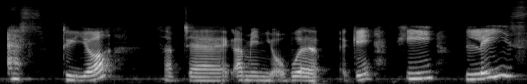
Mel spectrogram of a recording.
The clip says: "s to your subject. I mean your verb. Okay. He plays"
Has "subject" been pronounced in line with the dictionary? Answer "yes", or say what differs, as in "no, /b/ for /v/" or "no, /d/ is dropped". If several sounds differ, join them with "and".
no, /t/ is dropped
